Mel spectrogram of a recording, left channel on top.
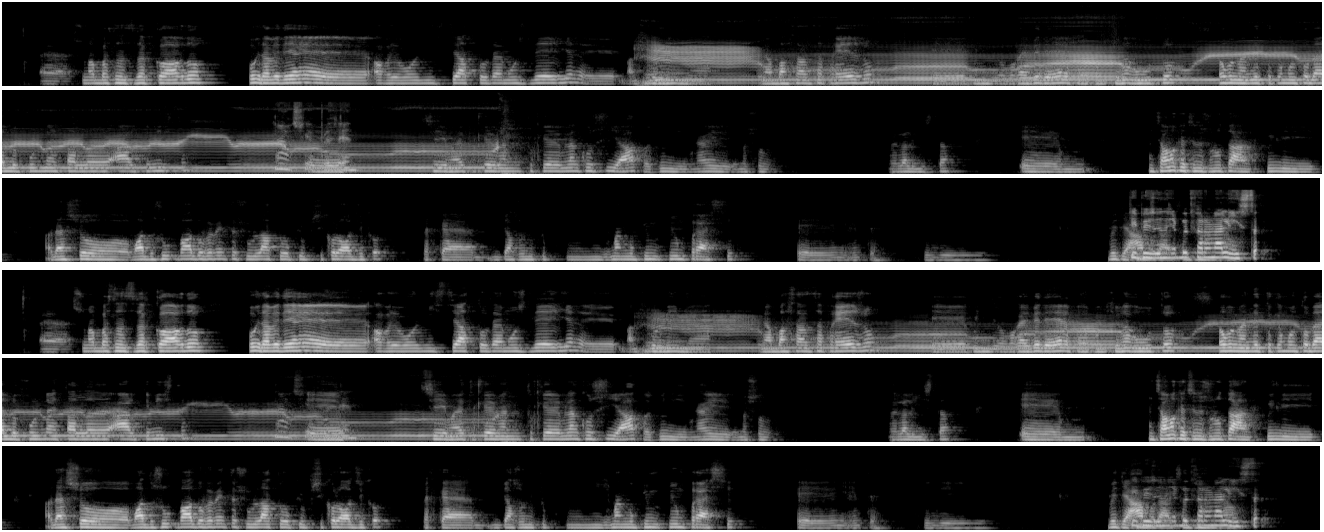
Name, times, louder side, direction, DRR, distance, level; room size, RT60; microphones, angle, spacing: voice 1, 0.4-2.1 2.5-7.1 7.6-8.8 9.3-11.8 12.2-15.1 16.2-16.7 17.4-20.9 22.1-22.7 23.4-24.1 24.7-26.3 26.8-30.2 30.6-31.7 32.0-33.7 34.4-35.2 35.6-36.2 37.5-38.7, right 2 dB, 55° right, 1.1 m, -22 dB
Singing, 6.3-18.5, left 3 dB, 45° left, 0.7 m, -26 dB
voice 2, 15.9-16.8 37.7-39.0, left 5 dB, 85° left, 0.7 m, -20 dB
15.0 x 13.5 x 6.8 m
head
